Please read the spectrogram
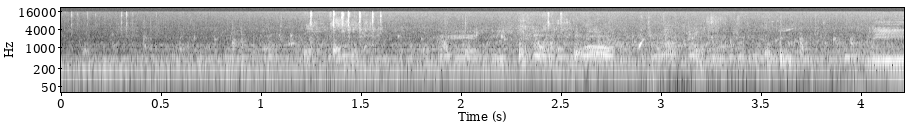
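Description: A small boat's motor running at a steady pitch, a low hum, with brief voices over it about two seconds in.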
